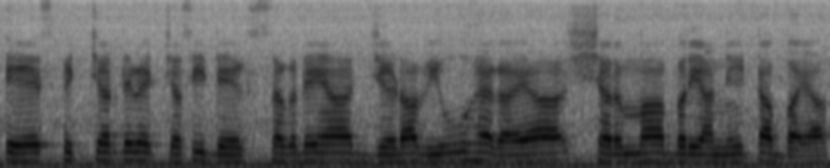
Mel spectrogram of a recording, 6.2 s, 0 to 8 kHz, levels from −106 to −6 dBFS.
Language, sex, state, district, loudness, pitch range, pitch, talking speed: Punjabi, male, Punjab, Kapurthala, -15 LUFS, 130-145 Hz, 140 Hz, 145 wpm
